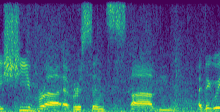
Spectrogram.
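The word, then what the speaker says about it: Siofra: And I was in Shivra, and I said, is that how you say it, Shivra? And then somebody with an S-I-O in their Irish name said yes.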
